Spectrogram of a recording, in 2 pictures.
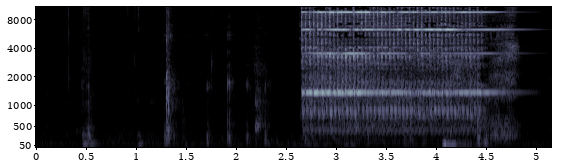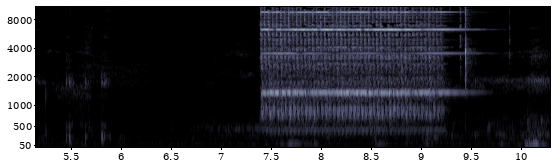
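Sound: telephone ringing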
